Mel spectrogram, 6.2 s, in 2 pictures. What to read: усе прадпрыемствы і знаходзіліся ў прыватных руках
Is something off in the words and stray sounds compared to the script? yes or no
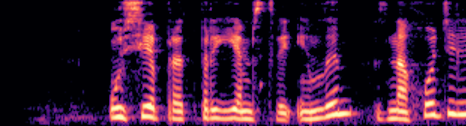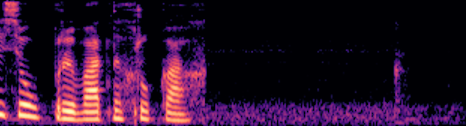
yes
